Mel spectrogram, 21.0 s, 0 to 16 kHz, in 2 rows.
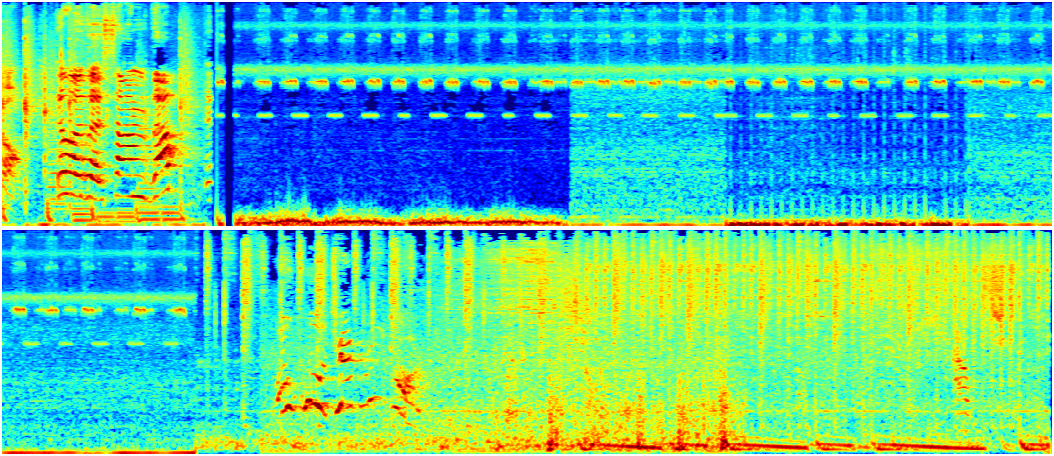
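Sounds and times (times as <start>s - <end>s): low rumble: 2.4s - 9.8s, 14.8s - 20.0s
crickets chirping: 2.4s - 12.5s.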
